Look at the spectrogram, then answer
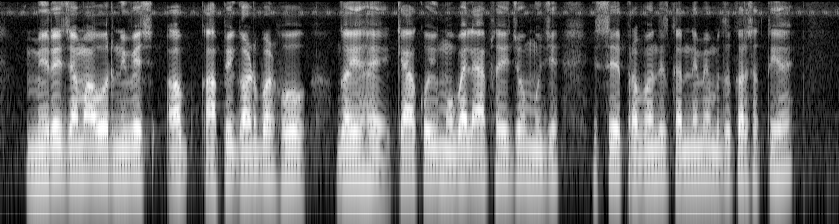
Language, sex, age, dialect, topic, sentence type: Hindi, male, 18-24, Hindustani Malvi Khadi Boli, banking, question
